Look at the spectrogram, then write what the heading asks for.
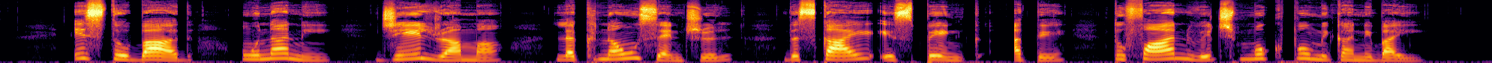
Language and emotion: Punjabi, neutral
